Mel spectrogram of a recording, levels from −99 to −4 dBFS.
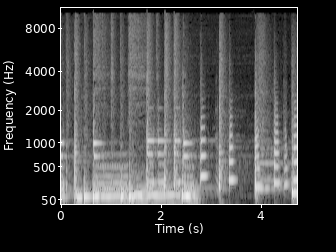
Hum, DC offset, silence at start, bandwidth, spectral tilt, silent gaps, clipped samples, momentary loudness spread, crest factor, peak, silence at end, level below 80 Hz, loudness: none; under 0.1%; 0 s; 10.5 kHz; -6.5 dB/octave; none; under 0.1%; 5 LU; 20 dB; -2 dBFS; 0 s; -32 dBFS; -23 LUFS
